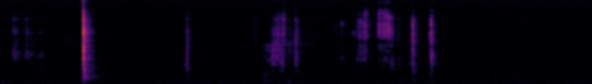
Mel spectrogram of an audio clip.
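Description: Steel knife blank and drill bits, used as alignment pins, being handled by hand: one sharp metallic click about a second in, then light ticks and short scrapes as the bits are pushed through the holes and the pieces are moved, ending with two quick clicks.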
